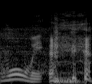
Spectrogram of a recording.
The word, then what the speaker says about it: Warwick: No, it's Warwick.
